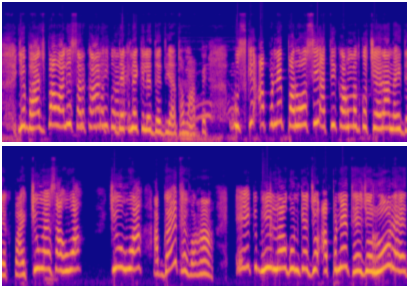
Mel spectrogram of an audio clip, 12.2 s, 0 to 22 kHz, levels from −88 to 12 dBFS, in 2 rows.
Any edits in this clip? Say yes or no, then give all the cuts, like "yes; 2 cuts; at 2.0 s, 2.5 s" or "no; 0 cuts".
yes; 1 cut; at 1.6 s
